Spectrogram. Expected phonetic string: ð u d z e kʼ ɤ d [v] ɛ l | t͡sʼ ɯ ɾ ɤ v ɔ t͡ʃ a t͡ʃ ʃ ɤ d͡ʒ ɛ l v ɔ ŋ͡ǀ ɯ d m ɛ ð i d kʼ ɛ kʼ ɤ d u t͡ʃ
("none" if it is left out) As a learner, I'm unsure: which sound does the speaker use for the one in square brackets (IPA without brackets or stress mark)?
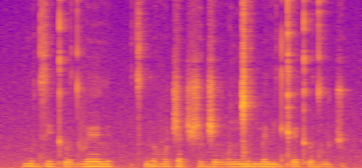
v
